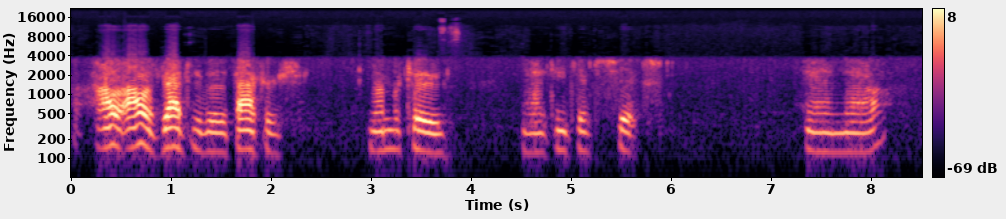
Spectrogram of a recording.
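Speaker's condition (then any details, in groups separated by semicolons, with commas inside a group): Parkinson's disease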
